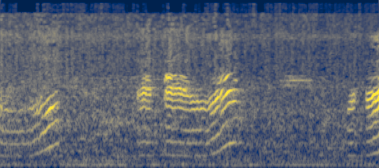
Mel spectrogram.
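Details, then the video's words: Green Indian ringneck parrot speaking in drawn-out, bending syllables that swoop upward then fall, several linked phrases over a noisy, rumbling background. "Natural Sound of Talking Ringneck green parrot"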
